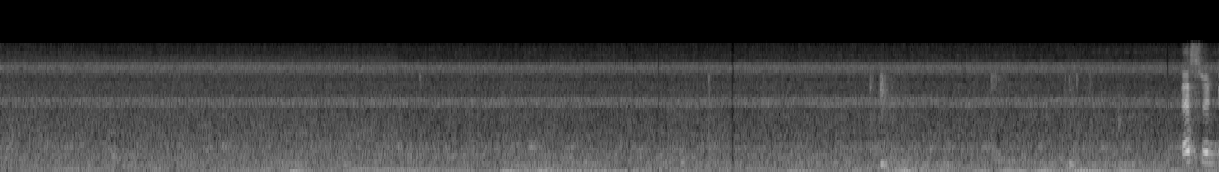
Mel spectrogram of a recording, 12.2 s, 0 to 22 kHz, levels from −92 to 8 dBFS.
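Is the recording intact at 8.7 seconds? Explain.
No. Between 8.41 and 9.26 s there are scattered short gaps: a few packets went missing and were concealed by extending the preceding sound, leaving brief ticks or smears. Around that, repeated timing corrections run from 0.20 to 12.04 s. The receiver stretches the audio to 98% speed, inserting roughly a fifth of a second in total, heard as faint hiccups. They stem from clock drift between sender and receiver, with the sender's clock running about 3% slow so the jitter buffer keeps draining.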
